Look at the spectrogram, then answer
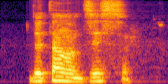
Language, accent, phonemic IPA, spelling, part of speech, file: French, Canada, /de.tɑ̃.dis/, détendisse, verb, LL-Q150 (fra)-détendisse.wav
- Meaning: first-person singular imperfect subjunctive of détendre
